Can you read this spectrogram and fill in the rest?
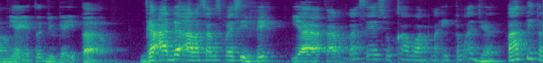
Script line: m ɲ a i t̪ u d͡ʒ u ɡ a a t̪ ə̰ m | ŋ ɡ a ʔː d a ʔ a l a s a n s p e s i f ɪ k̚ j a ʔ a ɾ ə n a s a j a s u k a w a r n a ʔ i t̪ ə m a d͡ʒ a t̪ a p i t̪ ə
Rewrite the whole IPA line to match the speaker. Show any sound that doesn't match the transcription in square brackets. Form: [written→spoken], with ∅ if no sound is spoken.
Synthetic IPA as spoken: m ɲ a i t̪ u d͡ʒ u ɡ a [a→i] t̪ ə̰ m | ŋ ɡ a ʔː d a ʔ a l a s a n s p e s i f ɪ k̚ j a [ʔ→k] a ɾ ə n a s a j a s u k a w a r n a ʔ i t̪ ə m a d͡ʒ a t̪ a p i t̪ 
